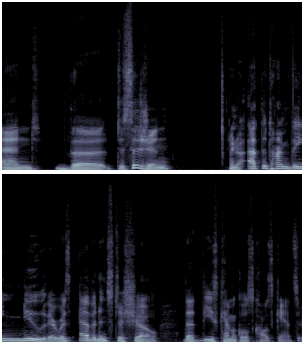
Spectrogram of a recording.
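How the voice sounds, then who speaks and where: With an American accent, a man speaks in an unremarkable speaking voice at a moderate pace, his pitch fairly high with ordinary variation. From New Jersey (Middletown). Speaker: nonprofit grants worker, paper author. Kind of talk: casual interview chat. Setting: video call.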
